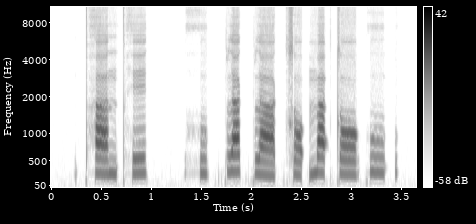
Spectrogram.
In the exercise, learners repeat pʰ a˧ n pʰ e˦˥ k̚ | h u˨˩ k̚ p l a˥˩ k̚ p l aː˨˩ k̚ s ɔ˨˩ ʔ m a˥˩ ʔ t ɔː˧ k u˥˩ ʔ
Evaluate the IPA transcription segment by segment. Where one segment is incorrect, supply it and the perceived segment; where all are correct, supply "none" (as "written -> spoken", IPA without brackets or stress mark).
none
